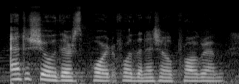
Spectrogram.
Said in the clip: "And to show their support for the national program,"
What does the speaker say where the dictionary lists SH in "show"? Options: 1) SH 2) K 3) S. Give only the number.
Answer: 1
